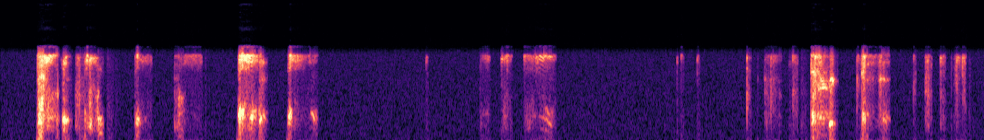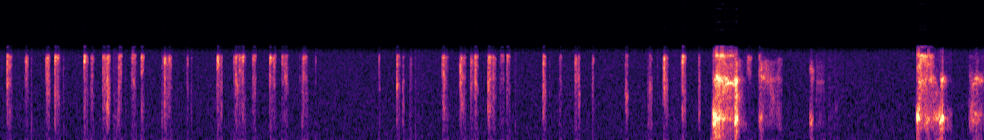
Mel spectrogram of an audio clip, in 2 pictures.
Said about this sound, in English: And I have to cough for a second. I do apologize.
